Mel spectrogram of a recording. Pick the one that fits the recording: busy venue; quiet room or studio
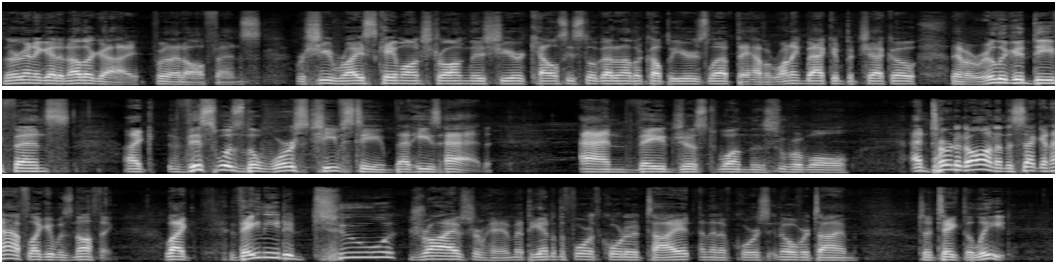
busy venue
